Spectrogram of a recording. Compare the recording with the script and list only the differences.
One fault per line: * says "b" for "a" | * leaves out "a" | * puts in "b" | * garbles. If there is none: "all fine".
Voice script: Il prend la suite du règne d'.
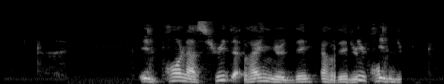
* leaves out "du"
* garbles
